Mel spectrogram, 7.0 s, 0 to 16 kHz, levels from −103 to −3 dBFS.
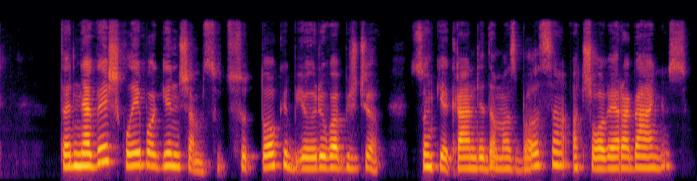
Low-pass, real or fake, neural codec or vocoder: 10.8 kHz; fake; codec, 24 kHz, 0.9 kbps, WavTokenizer, small release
